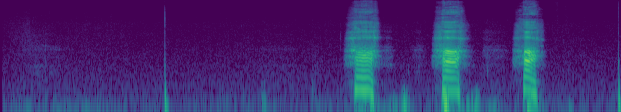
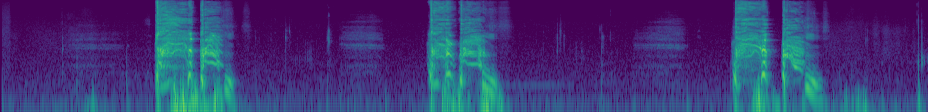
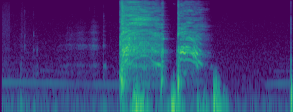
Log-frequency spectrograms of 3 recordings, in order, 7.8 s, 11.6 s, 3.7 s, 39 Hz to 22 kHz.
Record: {"exhalation_length": "7.8 s", "exhalation_amplitude": 4009, "exhalation_signal_mean_std_ratio": 0.25, "three_cough_length": "11.6 s", "three_cough_amplitude": 6541, "three_cough_signal_mean_std_ratio": 0.37, "cough_length": "3.7 s", "cough_amplitude": 5723, "cough_signal_mean_std_ratio": 0.43, "survey_phase": "beta (2021-08-13 to 2022-03-07)", "age": "45-64", "gender": "Male", "wearing_mask": "No", "symptom_cough_any": true, "symptom_new_continuous_cough": true, "symptom_sore_throat": true, "symptom_fatigue": true, "symptom_fever_high_temperature": true, "symptom_headache": true, "symptom_onset": "4 days", "smoker_status": "Never smoked", "respiratory_condition_asthma": false, "respiratory_condition_other": false, "recruitment_source": "Test and Trace", "submission_delay": "1 day", "covid_test_result": "Positive", "covid_test_method": "RT-qPCR", "covid_ct_value": 27.2, "covid_ct_gene": "ORF1ab gene", "covid_ct_mean": 28.0, "covid_viral_load": "650 copies/ml", "covid_viral_load_category": "Minimal viral load (< 10K copies/ml)"}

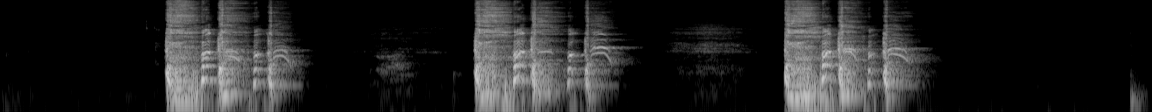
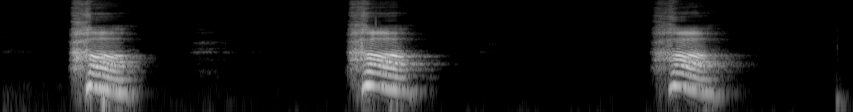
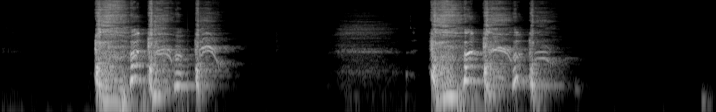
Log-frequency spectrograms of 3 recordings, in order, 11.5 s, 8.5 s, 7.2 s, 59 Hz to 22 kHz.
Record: {"three_cough_length": "11.5 s", "three_cough_amplitude": 30801, "three_cough_signal_mean_std_ratio": 0.4, "exhalation_length": "8.5 s", "exhalation_amplitude": 28905, "exhalation_signal_mean_std_ratio": 0.35, "cough_length": "7.2 s", "cough_amplitude": 32768, "cough_signal_mean_std_ratio": 0.42, "survey_phase": "alpha (2021-03-01 to 2021-08-12)", "age": "45-64", "gender": "Female", "wearing_mask": "No", "symptom_none": true, "smoker_status": "Never smoked", "respiratory_condition_asthma": false, "respiratory_condition_other": false, "recruitment_source": "REACT", "submission_delay": "3 days", "covid_test_result": "Negative", "covid_test_method": "RT-qPCR"}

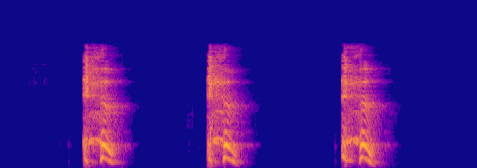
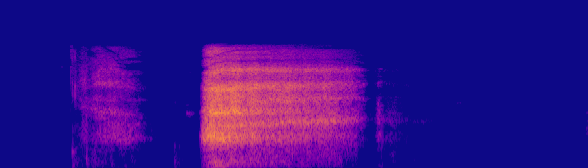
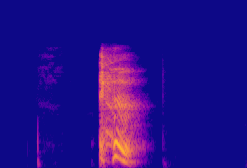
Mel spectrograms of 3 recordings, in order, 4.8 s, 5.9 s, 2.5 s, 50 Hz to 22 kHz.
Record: {"three_cough_length": "4.8 s", "three_cough_amplitude": 28996, "three_cough_signal_mean_std_ratio": 0.34, "exhalation_length": "5.9 s", "exhalation_amplitude": 19640, "exhalation_signal_mean_std_ratio": 0.34, "cough_length": "2.5 s", "cough_amplitude": 28664, "cough_signal_mean_std_ratio": 0.27, "survey_phase": "beta (2021-08-13 to 2022-03-07)", "age": "45-64", "gender": "Female", "wearing_mask": "No", "symptom_headache": true, "smoker_status": "Never smoked", "respiratory_condition_asthma": false, "respiratory_condition_other": false, "recruitment_source": "REACT", "submission_delay": "3 days", "covid_test_result": "Negative", "covid_test_method": "RT-qPCR", "influenza_a_test_result": "Negative", "influenza_b_test_result": "Negative"}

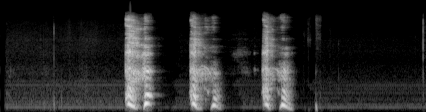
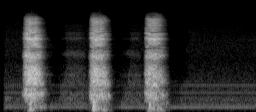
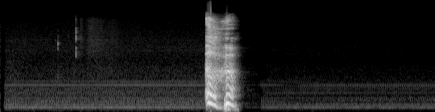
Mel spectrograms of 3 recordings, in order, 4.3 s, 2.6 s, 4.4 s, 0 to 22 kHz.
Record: {"three_cough_length": "4.3 s", "three_cough_amplitude": 29497, "three_cough_signal_mean_std_ratio": 0.29, "exhalation_length": "2.6 s", "exhalation_amplitude": 16400, "exhalation_signal_mean_std_ratio": 0.36, "cough_length": "4.4 s", "cough_amplitude": 32767, "cough_signal_mean_std_ratio": 0.19, "survey_phase": "beta (2021-08-13 to 2022-03-07)", "age": "45-64", "gender": "Female", "wearing_mask": "No", "symptom_none": true, "smoker_status": "Ex-smoker", "respiratory_condition_asthma": true, "respiratory_condition_other": false, "recruitment_source": "REACT", "submission_delay": "1 day", "covid_test_result": "Negative", "covid_test_method": "RT-qPCR", "influenza_a_test_result": "Unknown/Void", "influenza_b_test_result": "Unknown/Void"}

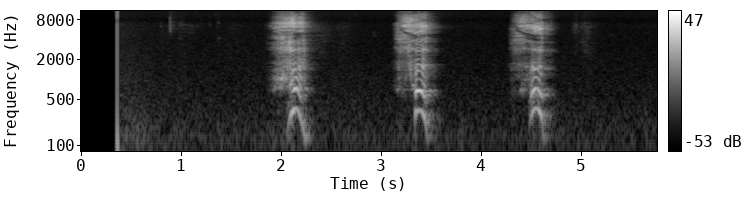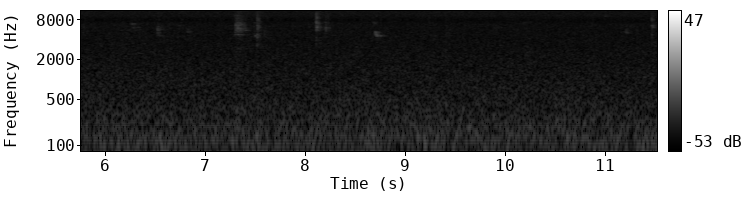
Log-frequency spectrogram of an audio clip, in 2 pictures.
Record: {"exhalation_length": "11.5 s", "exhalation_amplitude": 14865, "exhalation_signal_mean_std_ratio": 0.23, "survey_phase": "beta (2021-08-13 to 2022-03-07)", "age": "65+", "gender": "Female", "wearing_mask": "No", "symptom_none": true, "smoker_status": "Ex-smoker", "respiratory_condition_asthma": false, "respiratory_condition_other": false, "recruitment_source": "REACT", "submission_delay": "2 days", "covid_test_result": "Negative", "covid_test_method": "RT-qPCR", "influenza_a_test_result": "Negative", "influenza_b_test_result": "Negative"}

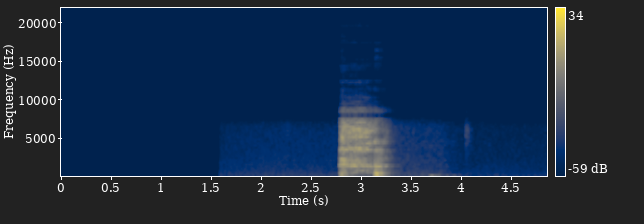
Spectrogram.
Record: {"cough_length": "4.9 s", "cough_amplitude": 26052, "cough_signal_mean_std_ratio": 0.26, "survey_phase": "beta (2021-08-13 to 2022-03-07)", "age": "45-64", "gender": "Male", "wearing_mask": "No", "symptom_cough_any": true, "symptom_runny_or_blocked_nose": true, "symptom_fatigue": true, "symptom_fever_high_temperature": true, "symptom_change_to_sense_of_smell_or_taste": true, "symptom_loss_of_taste": true, "symptom_onset": "4 days", "smoker_status": "Never smoked", "respiratory_condition_asthma": false, "respiratory_condition_other": false, "recruitment_source": "Test and Trace", "submission_delay": "2 days", "covid_test_result": "Positive", "covid_test_method": "RT-qPCR", "covid_ct_value": 22.2, "covid_ct_gene": "N gene"}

